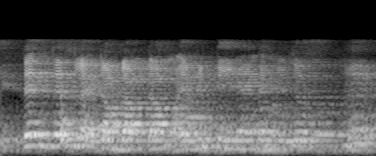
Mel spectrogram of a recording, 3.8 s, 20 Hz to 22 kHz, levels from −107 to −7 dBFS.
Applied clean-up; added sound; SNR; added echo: none; none; none; reverberation time 1.0 s.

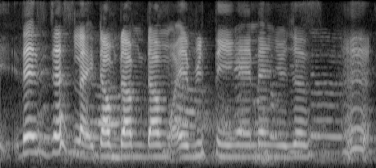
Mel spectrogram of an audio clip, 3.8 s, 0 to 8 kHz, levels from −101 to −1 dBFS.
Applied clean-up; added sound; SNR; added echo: none; none; none; none.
